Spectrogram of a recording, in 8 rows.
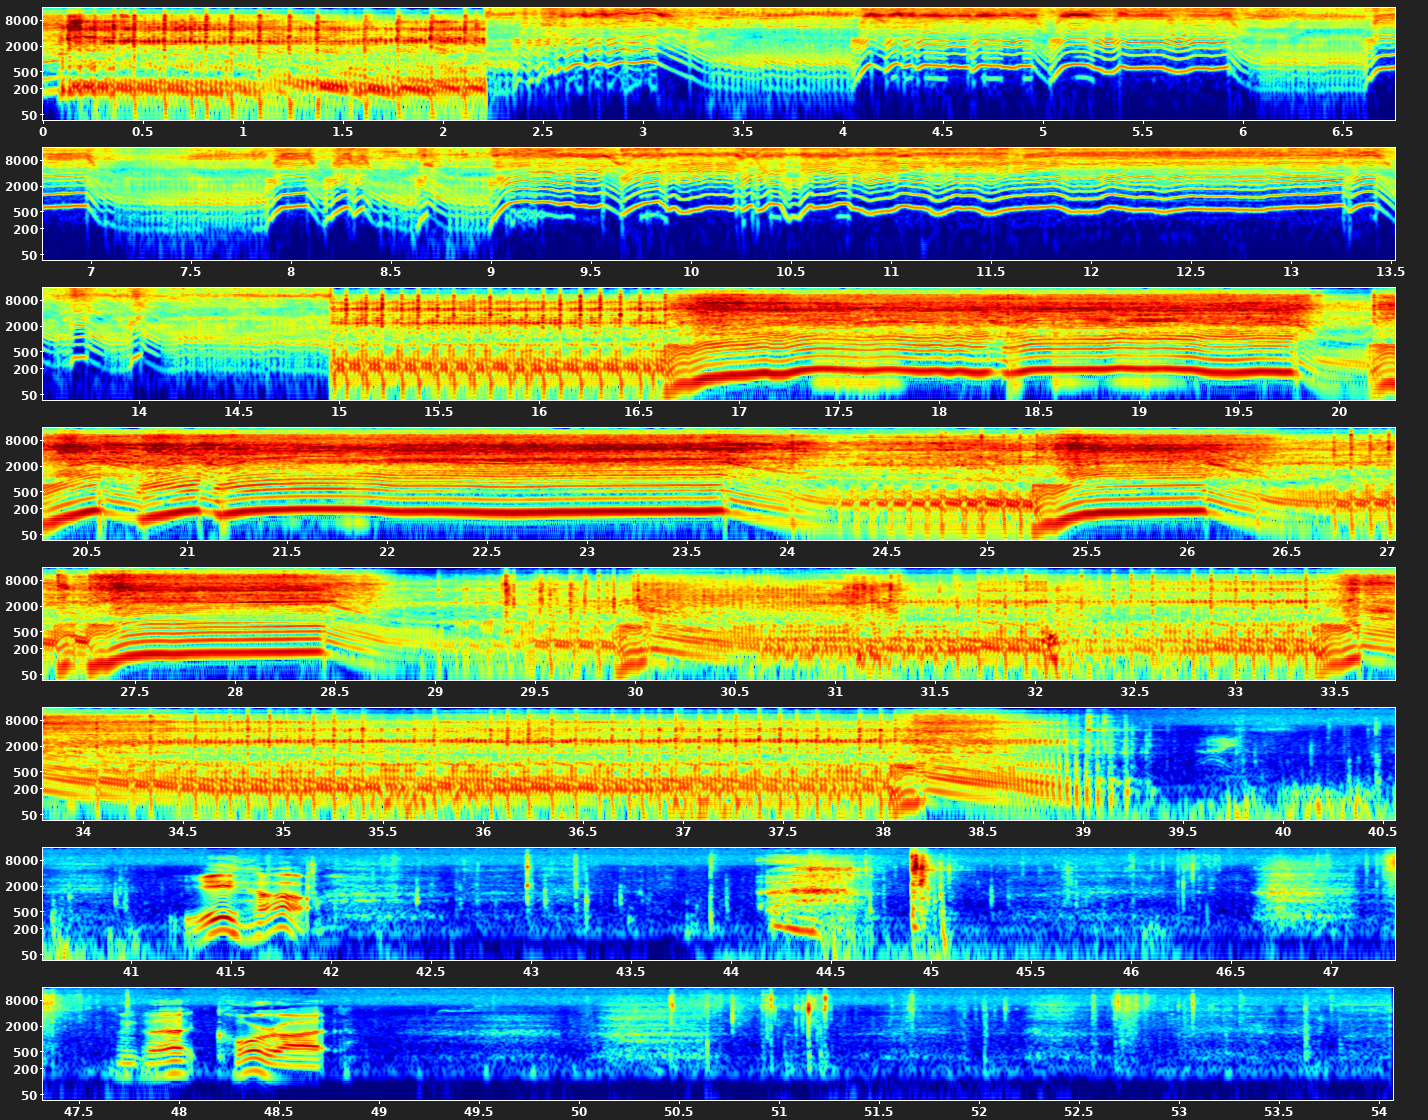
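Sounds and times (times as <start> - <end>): chainsaw cutting wood: 0.0 - 39.6, 41.8 - 47.7, 50.2 - 54.0.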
